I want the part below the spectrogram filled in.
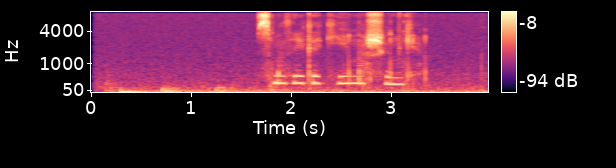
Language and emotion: Russian, neutral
